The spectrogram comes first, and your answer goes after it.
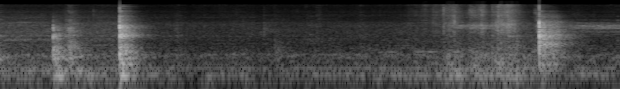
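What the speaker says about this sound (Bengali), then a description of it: "দেখুন ছোটো ছোটো কাটা হচ্ছে একদম" Garlic being chopped into small pieces with a knife on a board: a few distinct close knocks, two early and one near the end, with quieter scraping between.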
